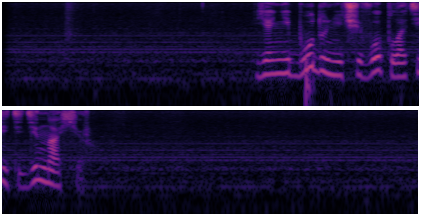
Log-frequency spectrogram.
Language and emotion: Russian, angry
